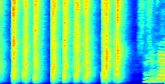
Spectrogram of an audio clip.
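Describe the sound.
A rhythmic 'Super' welcome cheer for a guest teacher: sharp hand claps in a patterned rhythm, three quick bursts of several claps each, followed by a loud sustained voiced shout of a cheer at the end.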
